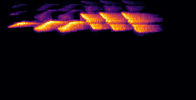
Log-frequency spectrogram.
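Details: Double-collared seedeater singing the velox tui tui song style: one quick phrase of slurred, buzzy high notes, first rising, then a rapid run of repeated descending syllables lasting about one and a half seconds, with no background noise.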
